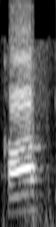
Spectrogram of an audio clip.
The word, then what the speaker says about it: Qaf: Yani, the Kaf is pronounced Ka, and the Qaf is pronounced Qa.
